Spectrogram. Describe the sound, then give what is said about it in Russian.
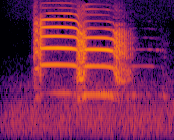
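A crane's call: one drawn-out, rich, reedy cry about a second long, swelling in three pulses, heard alone with no talking. “Тут ставим да. грустный крик журавля.”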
